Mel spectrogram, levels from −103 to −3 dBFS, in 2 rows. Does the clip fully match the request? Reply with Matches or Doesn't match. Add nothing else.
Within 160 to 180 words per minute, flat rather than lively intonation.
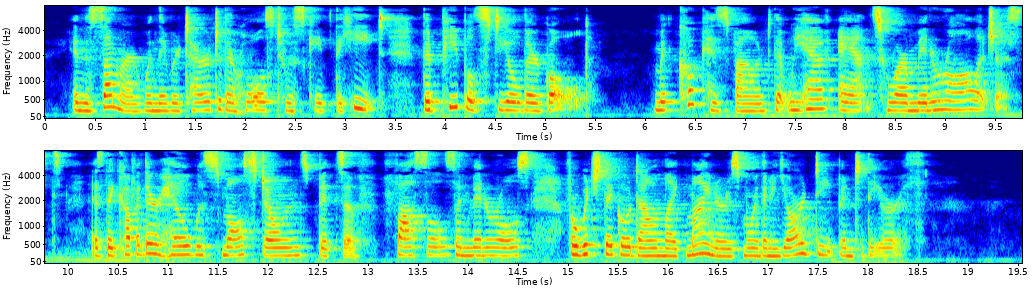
Matches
